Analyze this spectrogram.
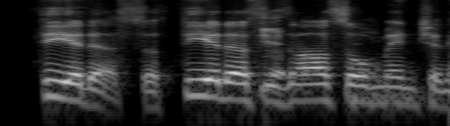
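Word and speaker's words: Theudas: you can you tell us what Joseph it's pronounced theodus theodus so theodus is also mentioned in Acts am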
